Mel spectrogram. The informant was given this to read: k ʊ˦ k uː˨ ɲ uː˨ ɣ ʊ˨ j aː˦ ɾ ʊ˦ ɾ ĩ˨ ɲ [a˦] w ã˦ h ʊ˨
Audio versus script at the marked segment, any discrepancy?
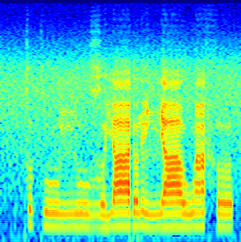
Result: yes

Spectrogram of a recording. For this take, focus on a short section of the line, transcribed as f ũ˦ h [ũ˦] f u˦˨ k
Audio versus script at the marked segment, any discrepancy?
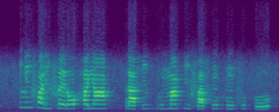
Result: no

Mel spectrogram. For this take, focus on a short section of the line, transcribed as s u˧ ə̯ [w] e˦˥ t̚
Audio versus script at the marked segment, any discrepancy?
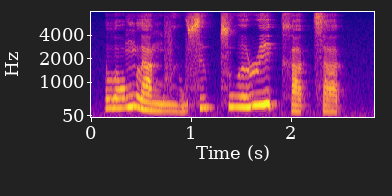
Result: yes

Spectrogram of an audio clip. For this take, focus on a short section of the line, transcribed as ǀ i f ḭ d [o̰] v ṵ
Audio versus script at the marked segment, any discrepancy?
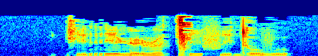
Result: no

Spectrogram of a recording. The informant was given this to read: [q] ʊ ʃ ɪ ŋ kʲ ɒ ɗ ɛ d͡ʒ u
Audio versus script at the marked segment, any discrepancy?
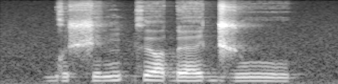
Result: yes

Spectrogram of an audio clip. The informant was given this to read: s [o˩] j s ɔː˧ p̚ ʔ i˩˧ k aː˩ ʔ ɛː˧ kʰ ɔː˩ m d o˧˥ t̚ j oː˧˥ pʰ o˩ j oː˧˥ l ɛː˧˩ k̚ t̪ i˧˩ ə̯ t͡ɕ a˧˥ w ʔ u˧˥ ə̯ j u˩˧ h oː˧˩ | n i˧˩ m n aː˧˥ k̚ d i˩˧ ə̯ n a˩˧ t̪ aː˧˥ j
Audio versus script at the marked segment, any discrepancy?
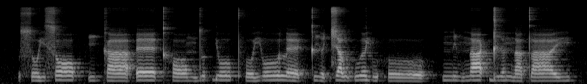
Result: no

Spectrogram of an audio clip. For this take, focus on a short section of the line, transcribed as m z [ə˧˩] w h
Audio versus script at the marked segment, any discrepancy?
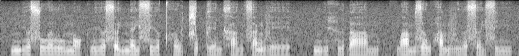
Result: yes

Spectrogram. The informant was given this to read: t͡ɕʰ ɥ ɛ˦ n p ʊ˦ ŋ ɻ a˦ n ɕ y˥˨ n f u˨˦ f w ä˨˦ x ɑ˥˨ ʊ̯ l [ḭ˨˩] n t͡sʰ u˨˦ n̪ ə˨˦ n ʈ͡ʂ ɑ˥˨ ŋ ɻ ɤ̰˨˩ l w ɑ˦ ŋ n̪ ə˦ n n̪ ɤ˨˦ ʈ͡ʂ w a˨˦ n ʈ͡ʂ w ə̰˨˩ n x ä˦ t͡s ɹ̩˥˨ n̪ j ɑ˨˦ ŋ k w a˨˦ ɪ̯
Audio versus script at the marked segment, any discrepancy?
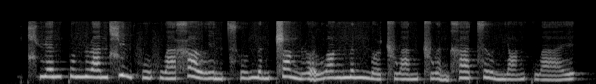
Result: no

